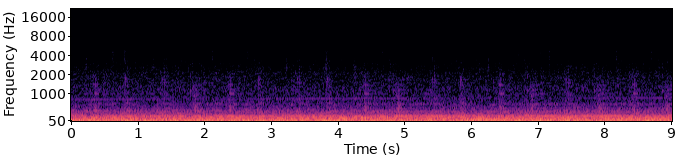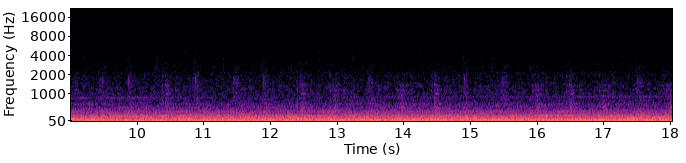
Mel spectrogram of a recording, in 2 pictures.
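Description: Windshield wipers sweep back and forth.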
